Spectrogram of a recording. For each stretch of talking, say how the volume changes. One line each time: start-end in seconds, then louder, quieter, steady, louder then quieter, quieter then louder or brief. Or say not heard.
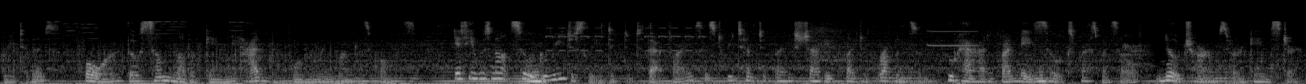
0.0-13.0 steady.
